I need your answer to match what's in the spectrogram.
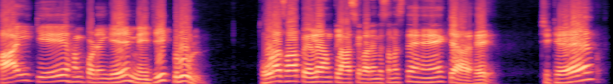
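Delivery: booming teacher intro; loud class opening. Acted. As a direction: project to the whole class. Teacher opens class loudly.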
